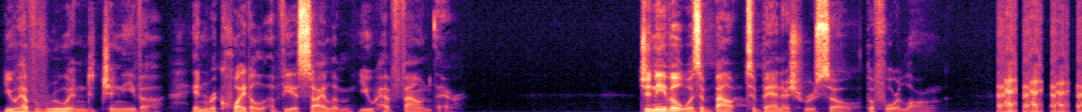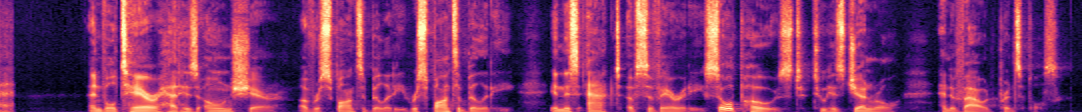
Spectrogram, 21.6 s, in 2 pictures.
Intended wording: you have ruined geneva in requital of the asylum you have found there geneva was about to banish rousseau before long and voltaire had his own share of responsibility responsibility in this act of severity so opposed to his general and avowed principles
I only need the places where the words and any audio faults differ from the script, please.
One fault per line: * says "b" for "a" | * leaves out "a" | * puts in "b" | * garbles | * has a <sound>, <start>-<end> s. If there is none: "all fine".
* has a laugh, 10.0-11.0 s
